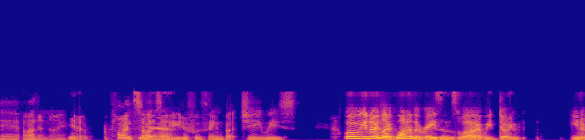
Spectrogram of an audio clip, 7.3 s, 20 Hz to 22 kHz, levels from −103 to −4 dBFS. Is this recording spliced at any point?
no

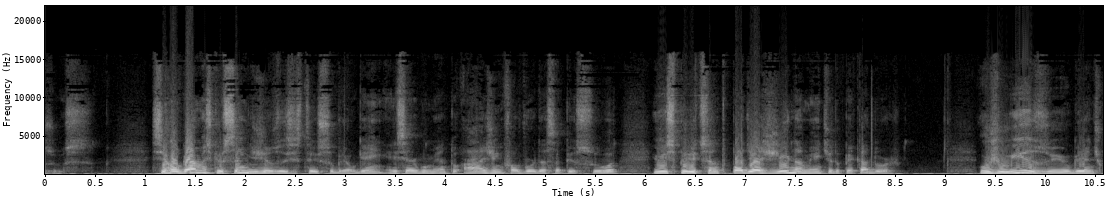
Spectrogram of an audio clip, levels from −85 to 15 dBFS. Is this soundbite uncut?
no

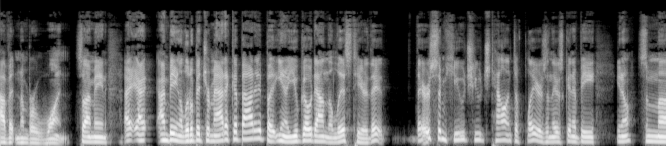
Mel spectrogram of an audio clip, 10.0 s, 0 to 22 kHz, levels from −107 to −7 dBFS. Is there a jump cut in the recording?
no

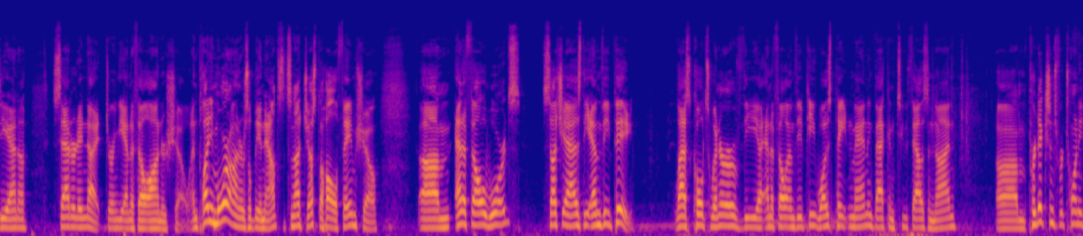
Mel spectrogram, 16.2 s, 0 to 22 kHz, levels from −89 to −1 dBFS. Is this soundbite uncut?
yes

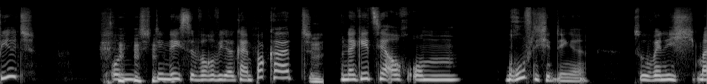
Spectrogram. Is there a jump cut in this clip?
yes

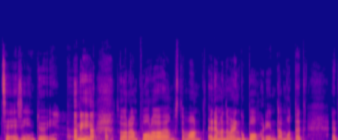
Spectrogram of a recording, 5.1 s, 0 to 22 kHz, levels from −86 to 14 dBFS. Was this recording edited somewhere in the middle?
yes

